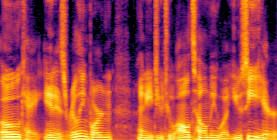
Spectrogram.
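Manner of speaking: ordinary talk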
